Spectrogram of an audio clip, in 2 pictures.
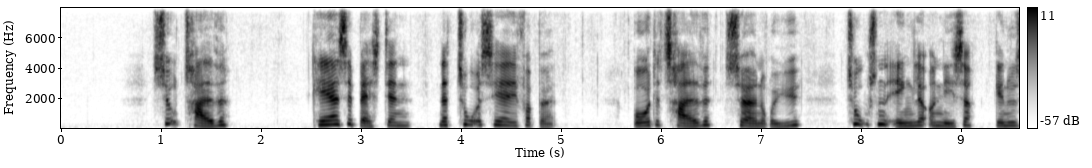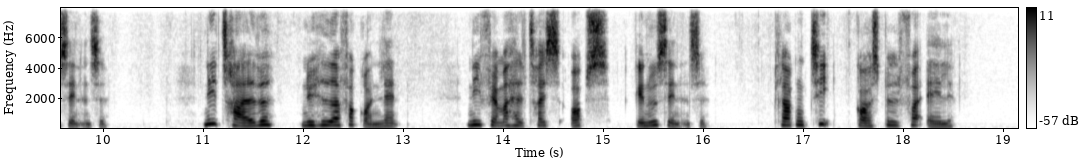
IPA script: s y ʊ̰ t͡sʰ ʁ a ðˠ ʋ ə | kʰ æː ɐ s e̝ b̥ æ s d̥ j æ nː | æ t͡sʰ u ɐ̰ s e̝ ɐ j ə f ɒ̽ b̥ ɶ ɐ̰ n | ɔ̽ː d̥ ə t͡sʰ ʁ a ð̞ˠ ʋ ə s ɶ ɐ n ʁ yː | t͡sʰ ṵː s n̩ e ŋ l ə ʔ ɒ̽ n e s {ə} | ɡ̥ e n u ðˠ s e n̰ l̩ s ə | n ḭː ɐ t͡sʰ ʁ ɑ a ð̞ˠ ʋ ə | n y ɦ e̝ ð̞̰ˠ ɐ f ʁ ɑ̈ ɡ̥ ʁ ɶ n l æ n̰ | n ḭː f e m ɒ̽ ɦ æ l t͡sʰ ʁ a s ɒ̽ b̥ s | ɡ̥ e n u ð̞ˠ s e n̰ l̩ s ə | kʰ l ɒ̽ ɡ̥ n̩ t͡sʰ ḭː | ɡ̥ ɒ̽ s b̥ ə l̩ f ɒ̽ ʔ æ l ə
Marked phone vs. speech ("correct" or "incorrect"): incorrect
